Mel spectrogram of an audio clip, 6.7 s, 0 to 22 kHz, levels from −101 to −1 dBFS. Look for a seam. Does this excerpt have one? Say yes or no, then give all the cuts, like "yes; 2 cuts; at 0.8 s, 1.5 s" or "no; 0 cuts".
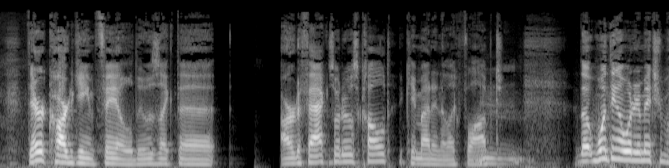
yes; 2 cuts; at 3.3 s, 5.7 s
